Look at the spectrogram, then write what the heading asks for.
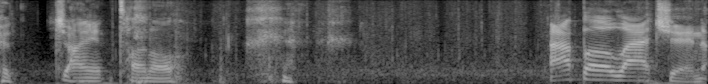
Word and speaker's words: Appalachian: Appalachin. I I I think people around me pronounce it Appalachian. I don't I don't think I'm wrong. I think it's just a different pronunciation here.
